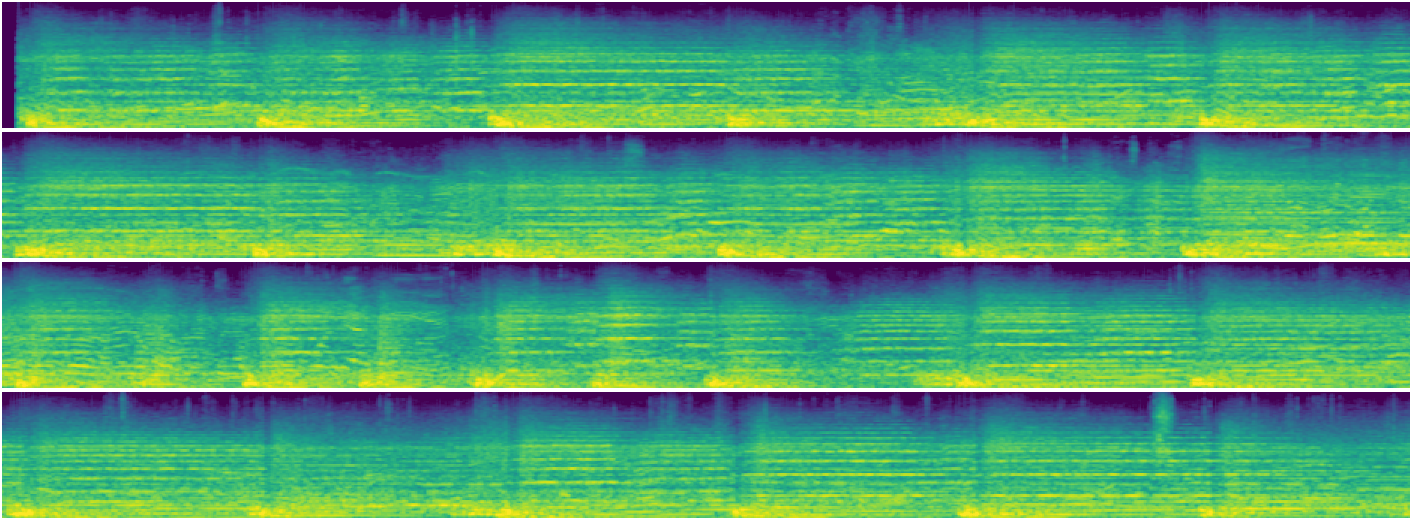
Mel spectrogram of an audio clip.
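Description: Spanish procession band (banda de música) playing a march live, brass and woodwinds carrying sustained melody over a steady drum beat.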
